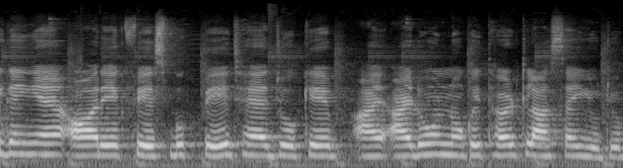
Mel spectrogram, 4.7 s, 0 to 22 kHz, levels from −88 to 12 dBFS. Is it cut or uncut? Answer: uncut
